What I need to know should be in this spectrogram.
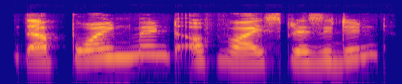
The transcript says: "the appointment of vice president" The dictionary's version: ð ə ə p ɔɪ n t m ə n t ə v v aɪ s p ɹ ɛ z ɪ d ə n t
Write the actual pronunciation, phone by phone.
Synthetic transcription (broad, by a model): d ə ə p ɔɪ n t m ə n t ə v v aɪ s p ɹ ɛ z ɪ d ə n t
